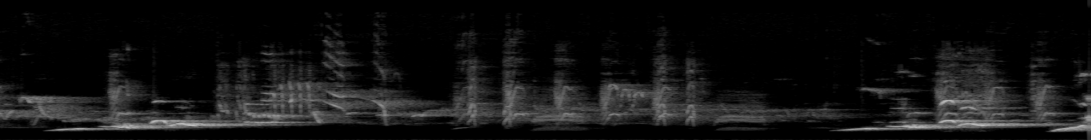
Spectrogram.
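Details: Eurasian blackbird, one of two singing in a springtime beech tree near a lake at sunset; a rising fluty phrase with a high twittery tail, then other birds' rapid high chips, then another fluted phrase.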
